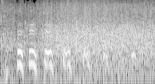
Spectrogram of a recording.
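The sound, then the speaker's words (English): Clapping added in post-production: a steady wash of clapping from many hands fills the whole moment, with a few brief vocal whoops near the start riding over the applause. “clap in post”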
